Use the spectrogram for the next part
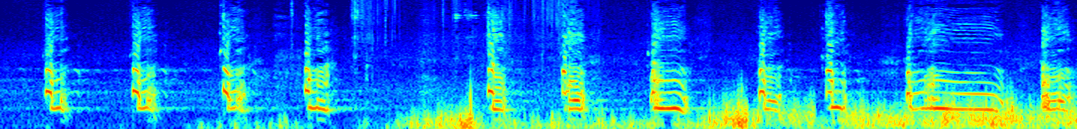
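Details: Year-old female Walker hound barking at a caged raccoon she has seen only once before: quick ringing barks, then a longer bawl near the end, over a rising low rumble of background noise.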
